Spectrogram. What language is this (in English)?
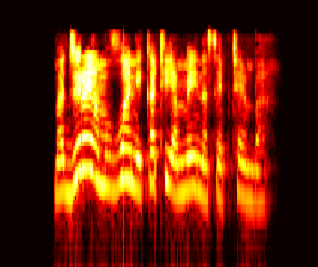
Swahili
